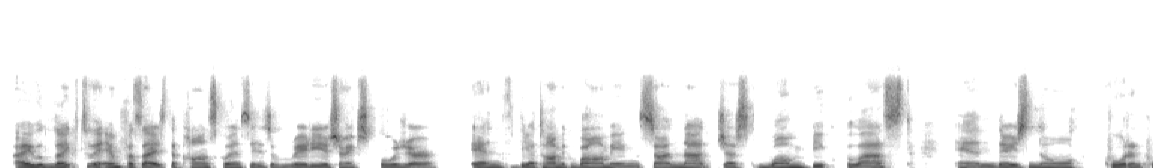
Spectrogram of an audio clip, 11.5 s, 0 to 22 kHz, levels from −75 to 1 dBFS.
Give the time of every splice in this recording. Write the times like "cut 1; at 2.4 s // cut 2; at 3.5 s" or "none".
cut 1; at 7.5 s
